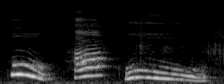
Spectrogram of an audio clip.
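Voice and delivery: high monkey hoot that settles down; monkey calls. Acted. Monkey call repeated at end.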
